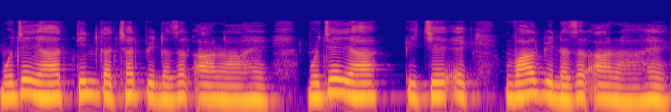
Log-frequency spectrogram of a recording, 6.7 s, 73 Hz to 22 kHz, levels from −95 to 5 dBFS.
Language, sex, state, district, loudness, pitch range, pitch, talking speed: Hindi, male, Arunachal Pradesh, Longding, -17 LUFS, 145-165 Hz, 155 Hz, 180 wpm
